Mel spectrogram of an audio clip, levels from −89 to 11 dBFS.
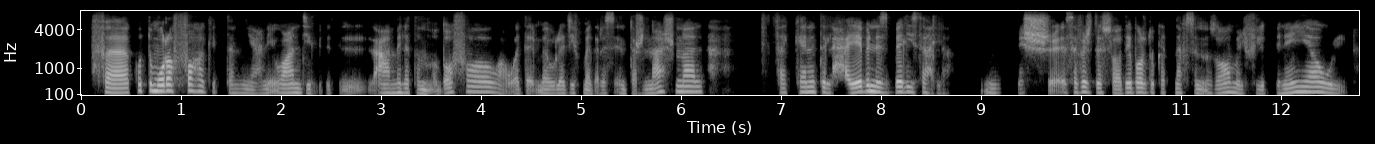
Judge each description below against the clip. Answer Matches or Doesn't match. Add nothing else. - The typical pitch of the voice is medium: Matches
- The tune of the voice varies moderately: Matches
